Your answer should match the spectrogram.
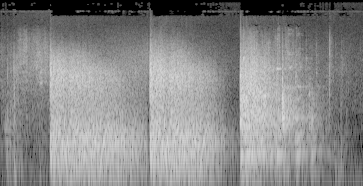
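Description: Gunshots from a gun in a quick-draw duel: three loud, sharp blasts about a second apart, each trailing off in a long, decaying roar. No voices.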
